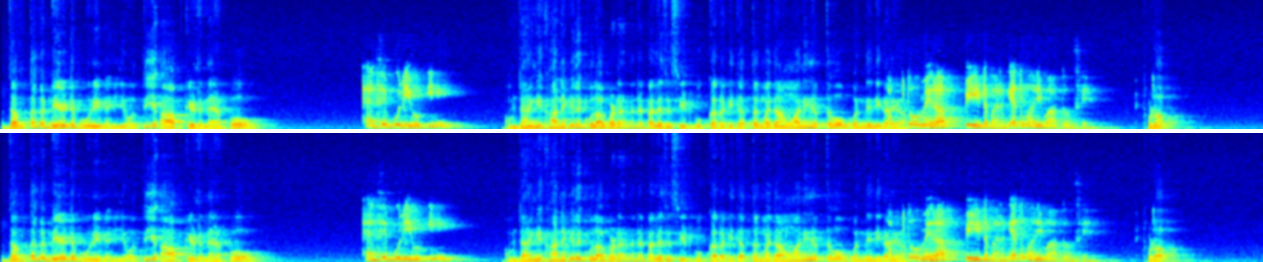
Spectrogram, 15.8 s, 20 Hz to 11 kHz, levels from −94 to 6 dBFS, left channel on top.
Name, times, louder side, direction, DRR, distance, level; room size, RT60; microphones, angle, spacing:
voice 1, 0.0-3.2 6.3-11.4 14.3-14.5, left 2 dB, 15° left, 3 dB, 0.8 m, -19 dB
voice 2, 4.5-5.7 11.1-13.7, equal, 60° left, 2 dB, 2.3 m, -18 dB
15.5 x 13.0 x 6.2 m, 0.75 s
head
